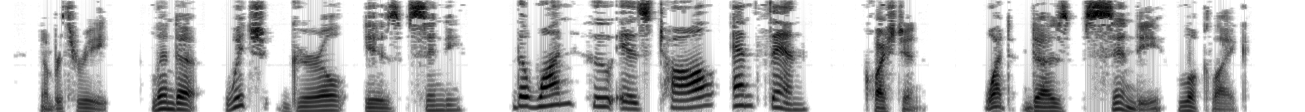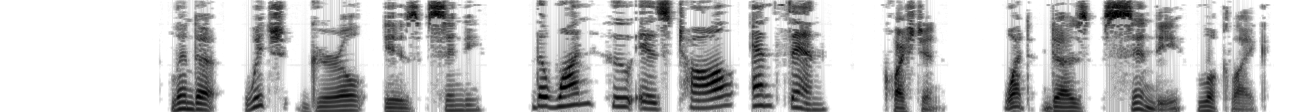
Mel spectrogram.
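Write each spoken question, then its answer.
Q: what does Cindy look like?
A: Tall and thin.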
